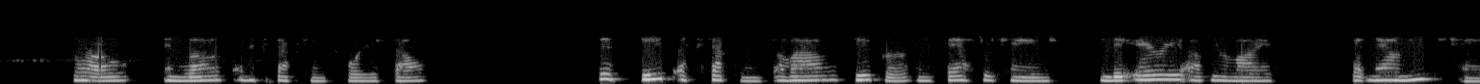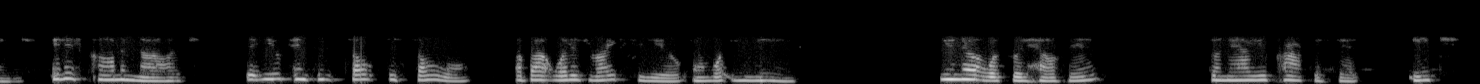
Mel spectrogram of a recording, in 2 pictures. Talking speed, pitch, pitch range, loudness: 120 wpm, 190 Hz, 170-215 Hz, -24 LUFS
